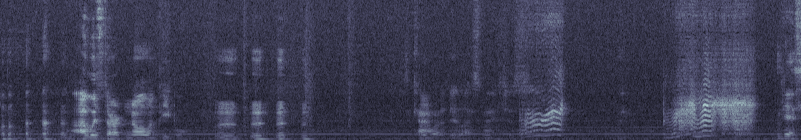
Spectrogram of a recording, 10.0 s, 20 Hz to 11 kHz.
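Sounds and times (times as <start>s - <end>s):
faint steady hum: 0.0s - 10.0s
speech: 1.0s - 4.0s, 5.2s - 7.0s, 8.4s - 8.8s, 9.7s - 10.0s
cat yowling: 6.5s - 7.2s, 8.3s - 9.5s.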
